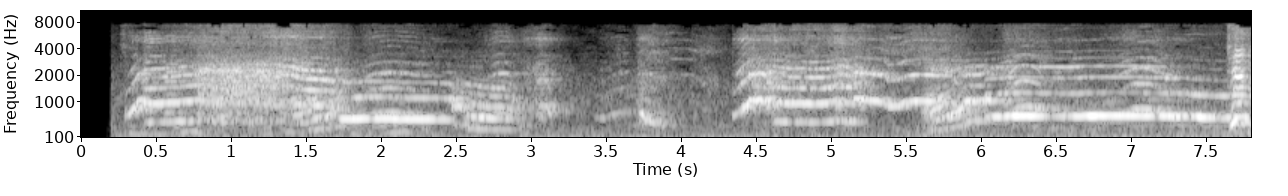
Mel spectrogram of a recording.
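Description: An Alaskan Malamute puppy wails in long, wavering, rising-and-falling cries alongside a sobbing child.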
